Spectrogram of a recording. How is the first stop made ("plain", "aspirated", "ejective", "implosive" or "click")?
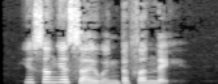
plain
